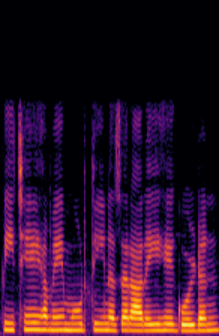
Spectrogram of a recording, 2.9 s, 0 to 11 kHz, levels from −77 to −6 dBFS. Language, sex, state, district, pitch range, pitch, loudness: Hindi, female, Madhya Pradesh, Bhopal, 205-220 Hz, 215 Hz, -16 LUFS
